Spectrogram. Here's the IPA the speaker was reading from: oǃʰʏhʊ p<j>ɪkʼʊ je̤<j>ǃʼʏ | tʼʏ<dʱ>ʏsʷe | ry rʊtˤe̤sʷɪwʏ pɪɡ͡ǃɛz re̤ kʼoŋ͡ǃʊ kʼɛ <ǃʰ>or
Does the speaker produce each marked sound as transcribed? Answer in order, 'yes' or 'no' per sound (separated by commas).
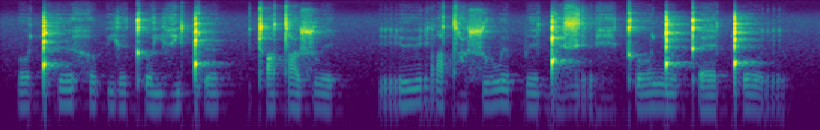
yes, yes, no, no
